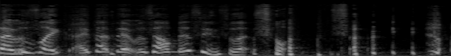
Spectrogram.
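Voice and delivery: giggling through the words; can't stop giggling; laughing. Real, not acted.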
